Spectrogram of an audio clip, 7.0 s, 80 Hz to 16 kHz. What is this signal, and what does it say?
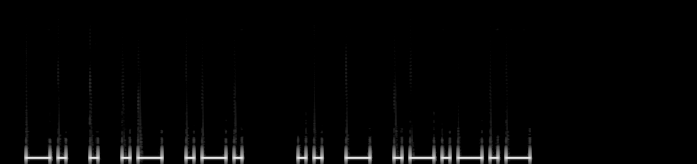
Morse code, heard as a keyed tone, about 15 wpm, 700 Hz. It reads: NEAR IT.
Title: A Sound Of Thunder 15wpm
